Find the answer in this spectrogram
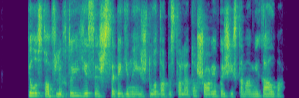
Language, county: Lithuanian, Alytus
